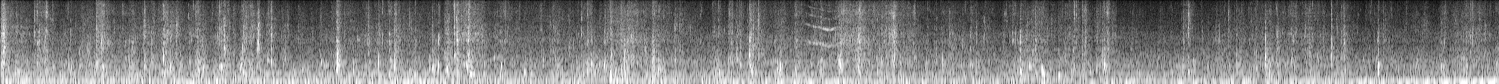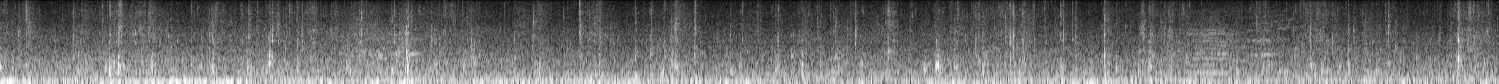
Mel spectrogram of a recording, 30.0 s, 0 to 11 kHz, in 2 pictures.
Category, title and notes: Soundscapes > Urban
Venise small Boat Lapping water
Small waves create splashes against gondolas and some creaks / squeaks, on a shore of Venice near San Marco's Square, Venice, Venice, winter 2025 in the night. The evergoing shuttles make some low rumble in the background. AB omni stereo, recorded with 2 x EM272 Micbooster microphones & Tascam FR-AV2
lap, field-recording, close-range, venice, venezia, shore, venise, sea, boat, lapping, waves, splash, gondola, water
